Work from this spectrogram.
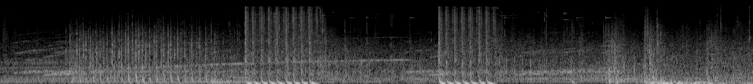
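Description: Close automatic weapon bursts in the video game Battlefield 2042 sound as sharp rapid rattles, with two long strings of fire and shorter volleys amid a busy battlefield din.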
